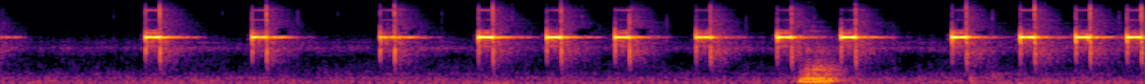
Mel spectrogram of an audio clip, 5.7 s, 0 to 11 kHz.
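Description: Datalogic Memor 10 handheld computer giving its short high good-read beep each time its barcode scanner reads a barcode, about a dozen identical beeps in quick succession, two to three a second. A faint thump about four seconds in.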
